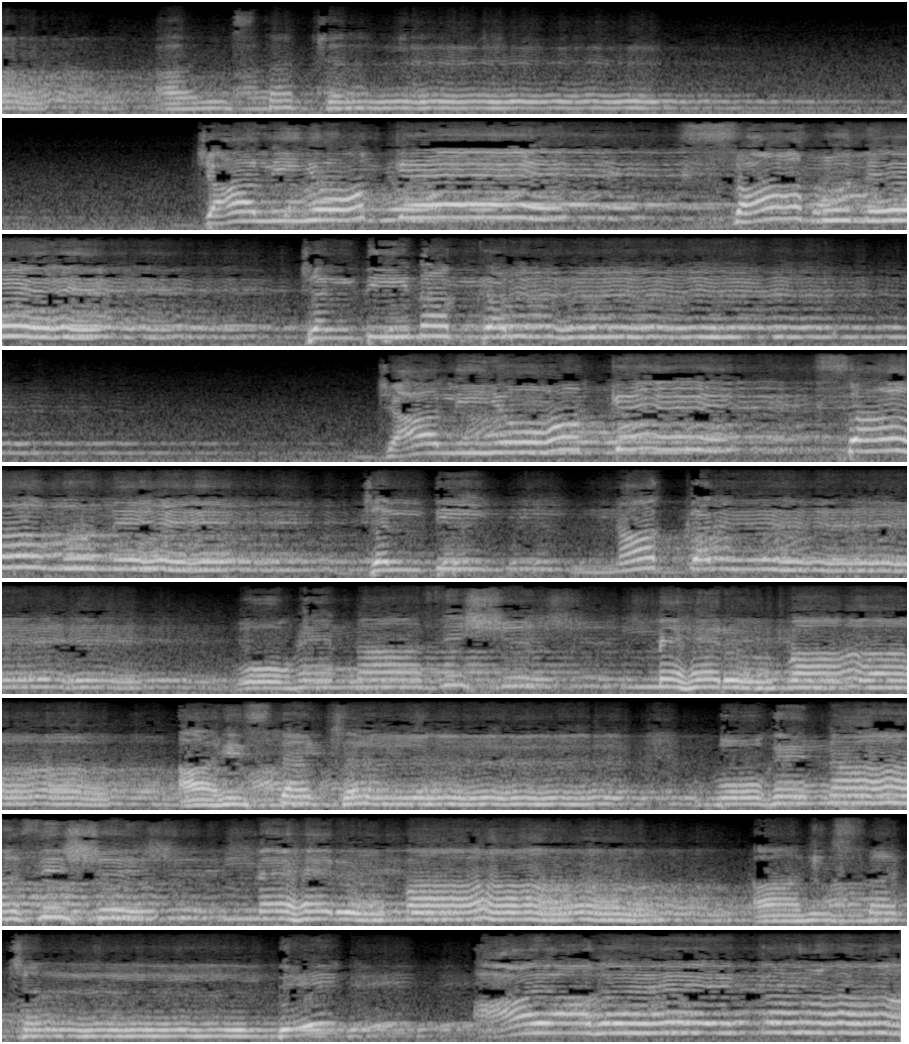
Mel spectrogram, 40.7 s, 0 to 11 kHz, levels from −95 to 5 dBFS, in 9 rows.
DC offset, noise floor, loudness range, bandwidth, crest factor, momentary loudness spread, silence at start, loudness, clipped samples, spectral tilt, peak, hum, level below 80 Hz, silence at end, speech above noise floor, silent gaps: under 0.1%; -47 dBFS; 8 LU; 9.8 kHz; 16 dB; 13 LU; 0 s; -21 LUFS; under 0.1%; -6 dB/octave; -4 dBFS; none; -48 dBFS; 0 s; 27 dB; none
